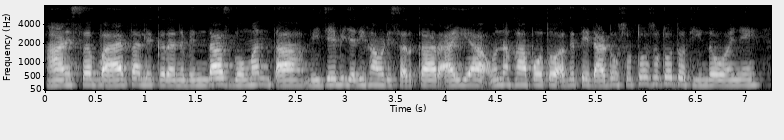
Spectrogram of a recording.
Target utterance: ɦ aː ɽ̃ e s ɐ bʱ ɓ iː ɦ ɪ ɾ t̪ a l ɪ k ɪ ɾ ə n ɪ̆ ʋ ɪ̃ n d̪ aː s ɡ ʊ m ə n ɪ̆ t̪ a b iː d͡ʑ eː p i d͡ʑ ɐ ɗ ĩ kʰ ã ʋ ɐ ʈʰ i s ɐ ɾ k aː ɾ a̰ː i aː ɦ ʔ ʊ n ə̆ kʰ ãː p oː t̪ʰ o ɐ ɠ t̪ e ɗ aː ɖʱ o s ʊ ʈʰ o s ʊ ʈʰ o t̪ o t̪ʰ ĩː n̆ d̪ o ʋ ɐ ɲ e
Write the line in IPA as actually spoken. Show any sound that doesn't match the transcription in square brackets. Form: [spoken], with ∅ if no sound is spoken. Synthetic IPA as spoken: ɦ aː ɽ̃ e s ɐ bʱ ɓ [aː] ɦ ɪ ɾ t̪ a l ɪ k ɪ ɾ ə n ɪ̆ ʋ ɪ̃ n d̪ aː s ɡ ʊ m ə n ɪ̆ t̪ a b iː d͡ʑ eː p i d͡ʑ ɐ ɗ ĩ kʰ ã ʋ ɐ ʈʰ i s ɐ ɾ k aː ɾ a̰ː i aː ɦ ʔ ʊ n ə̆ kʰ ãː p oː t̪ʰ o ɐ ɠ t̪ e ɗ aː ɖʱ o s ʊ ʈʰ o s ʊ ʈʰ o t̪ o t̪ʰ ĩː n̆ d̪ o ʋ ɐ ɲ e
